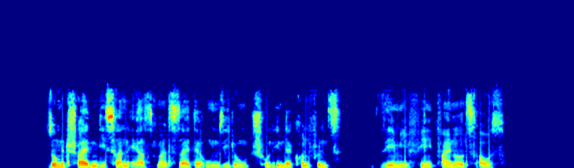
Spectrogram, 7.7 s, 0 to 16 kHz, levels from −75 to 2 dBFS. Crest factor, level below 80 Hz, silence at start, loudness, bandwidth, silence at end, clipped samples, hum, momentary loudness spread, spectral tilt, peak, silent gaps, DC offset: 22 dB; -56 dBFS; 0.65 s; -22 LUFS; 8 kHz; 0.95 s; under 0.1%; none; 14 LU; -4 dB/octave; -2 dBFS; 4.55-4.93 s; under 0.1%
